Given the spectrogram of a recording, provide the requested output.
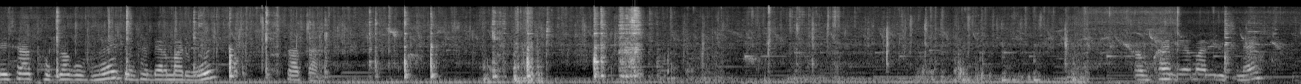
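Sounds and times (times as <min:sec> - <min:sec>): food sizzling in a pan: 0:00.0 - 0:13.0
spatula scraping a pan: 0:01.9 - 0:11.0.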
